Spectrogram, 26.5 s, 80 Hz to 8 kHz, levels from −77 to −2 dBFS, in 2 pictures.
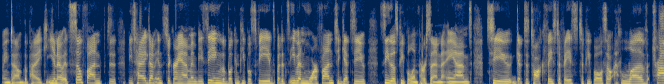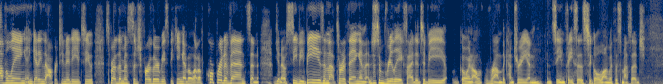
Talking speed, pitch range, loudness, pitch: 220 wpm, 155-205 Hz, -16 LUFS, 185 Hz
